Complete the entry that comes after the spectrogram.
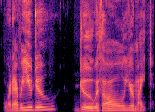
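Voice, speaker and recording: A man's voice: a little high, big pitch swings, a little slow, darkish tone, no echo, clean studio sound. A man voicing a practical mother in a storybook fable, giving her young son firm, emphatic instruction. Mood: firm advice.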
